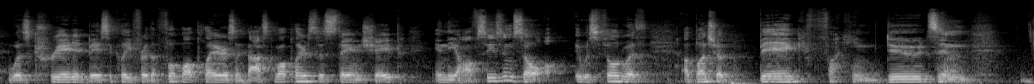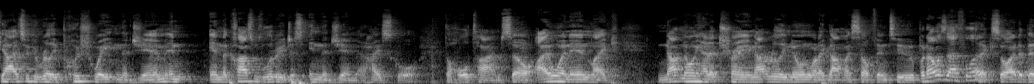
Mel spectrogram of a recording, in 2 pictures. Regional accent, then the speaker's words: Dallas, Texas, United States; born there; also born or lived in East Coast; So I was born in Dallas, Texas, and then moved around on the East Coast a good bit.

